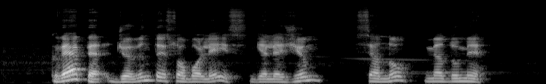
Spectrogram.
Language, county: Lithuanian, Šiauliai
